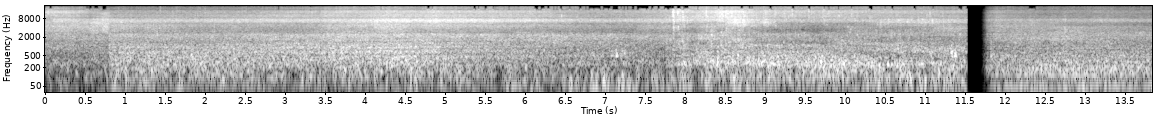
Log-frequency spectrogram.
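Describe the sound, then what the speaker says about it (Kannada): Continuous roar of ocean surf breaking on a shore at Cheru Rock Beach, Kannur, broad and steady with gusty wind noise on the microphone and a brief dropout near the end. "ಅಲೆಗಳ ಸೌಂಡ್ ಅಂತೂ ನಿಲ್ತಾನೆ ಇಲ್ಲ"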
